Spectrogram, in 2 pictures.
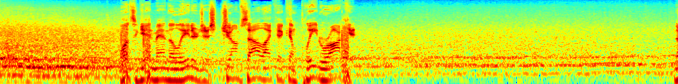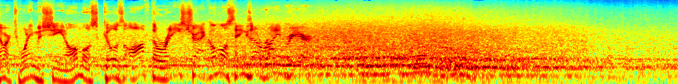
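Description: Several race car engines roar steadily together.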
